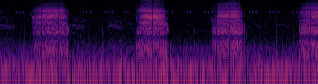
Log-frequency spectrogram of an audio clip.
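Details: Barn owl owlet in the wild, eating a rodent, gives four rasping hissed screeches spaced a little over a second apart, with faint low background hum.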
